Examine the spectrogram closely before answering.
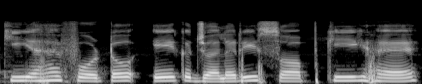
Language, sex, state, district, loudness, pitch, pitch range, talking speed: Hindi, male, Madhya Pradesh, Bhopal, -12 LUFS, 170 Hz, 150-175 Hz, 115 wpm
